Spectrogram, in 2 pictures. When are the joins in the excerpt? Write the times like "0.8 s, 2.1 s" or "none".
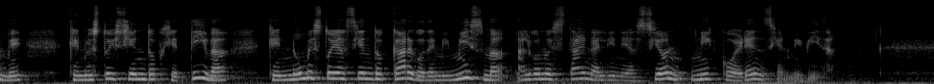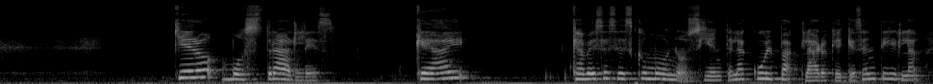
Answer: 5.2 s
